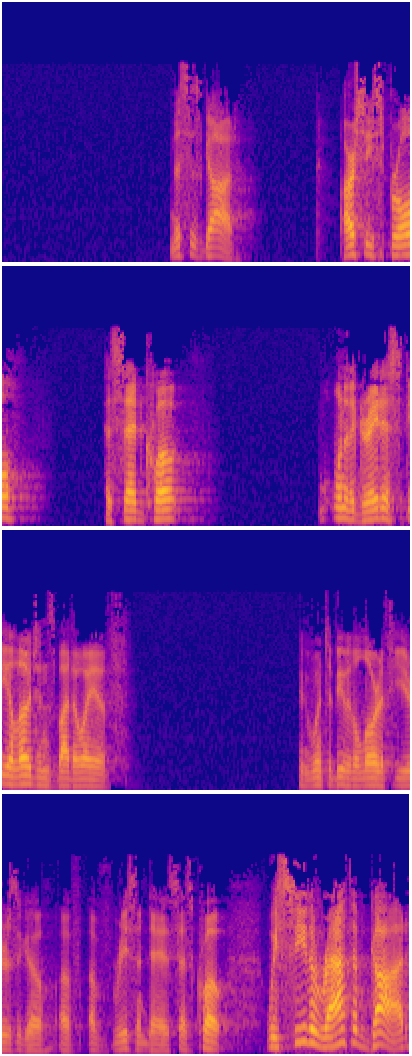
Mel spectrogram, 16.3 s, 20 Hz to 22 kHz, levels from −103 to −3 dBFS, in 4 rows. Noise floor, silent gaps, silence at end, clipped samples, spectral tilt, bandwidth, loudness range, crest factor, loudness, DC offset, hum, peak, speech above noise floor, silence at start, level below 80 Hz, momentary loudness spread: -81 dBFS; none; 0 s; under 0.1%; -4 dB/octave; 8.4 kHz; 9 LU; 24 dB; -25 LUFS; under 0.1%; none; -2 dBFS; 56 dB; 1.7 s; -72 dBFS; 17 LU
